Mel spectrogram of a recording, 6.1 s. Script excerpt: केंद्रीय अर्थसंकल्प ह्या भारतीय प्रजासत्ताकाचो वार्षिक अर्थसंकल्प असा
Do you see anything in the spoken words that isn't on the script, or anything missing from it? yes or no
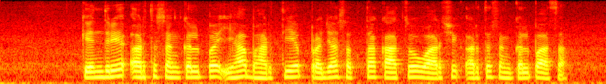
no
